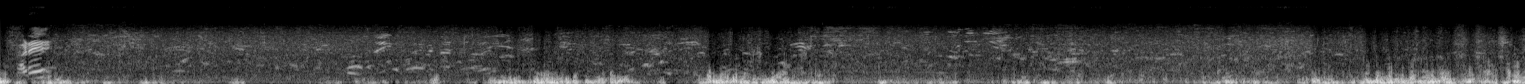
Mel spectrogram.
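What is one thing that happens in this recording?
Water rushes and splashes over rocks in surging bursts.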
